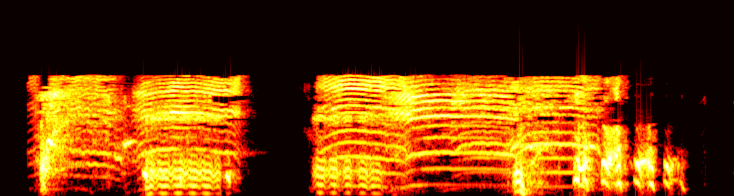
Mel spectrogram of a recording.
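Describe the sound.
A voice imitating sheep, letting out two long, wavering bleats with a brief pause between them, loud, the second trailing off in shaky pulses.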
